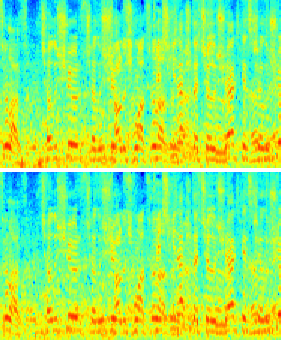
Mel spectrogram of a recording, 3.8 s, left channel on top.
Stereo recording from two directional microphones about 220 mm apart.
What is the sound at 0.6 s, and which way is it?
Speech, centre (ahead or behind).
